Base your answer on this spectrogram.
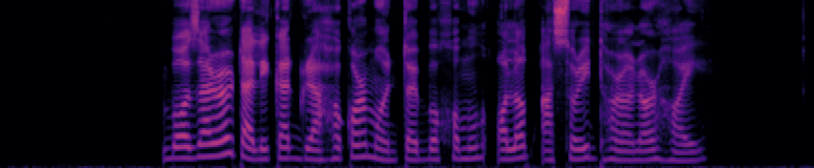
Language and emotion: Assamese, neutral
